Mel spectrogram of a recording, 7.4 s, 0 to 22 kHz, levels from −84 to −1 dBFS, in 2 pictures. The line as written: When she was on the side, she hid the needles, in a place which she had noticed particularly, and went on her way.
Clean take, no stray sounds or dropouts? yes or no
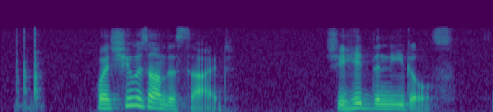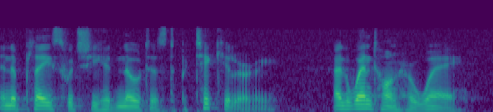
no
